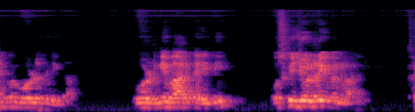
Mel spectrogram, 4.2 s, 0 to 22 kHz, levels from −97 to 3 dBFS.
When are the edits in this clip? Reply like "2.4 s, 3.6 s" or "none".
none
